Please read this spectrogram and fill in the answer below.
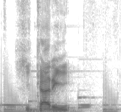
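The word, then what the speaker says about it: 光: continuative form, and so the corresponding noun, hikari, accented on the last syllable, also following the rules, and yeah, which means light.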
